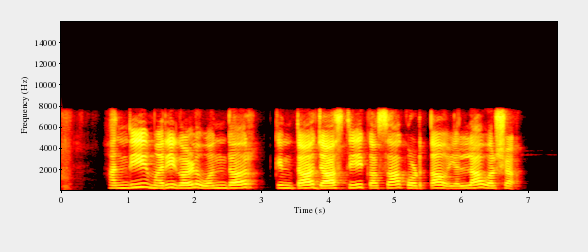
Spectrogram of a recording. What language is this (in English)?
Kannada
